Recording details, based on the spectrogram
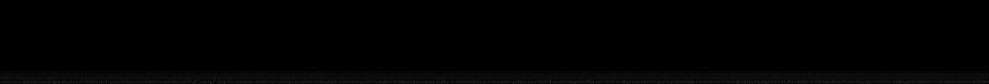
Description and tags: the hum of a small electrical substation
buzz, electric, electrical, electricity, hum, substation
